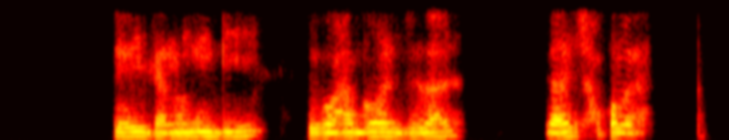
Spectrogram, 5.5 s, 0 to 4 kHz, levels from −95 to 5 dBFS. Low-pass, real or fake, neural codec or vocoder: 3.6 kHz; fake; codec, 16 kHz, 2 kbps, FreqCodec, smaller model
